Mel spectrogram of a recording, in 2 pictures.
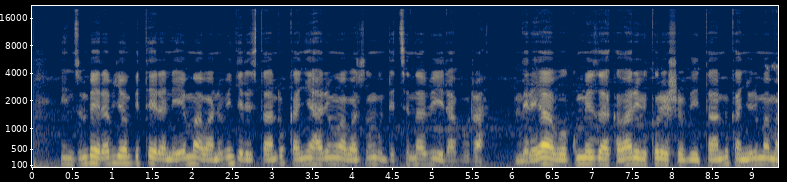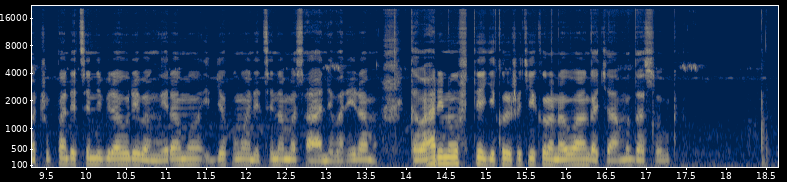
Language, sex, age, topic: Kinyarwanda, male, 18-24, government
